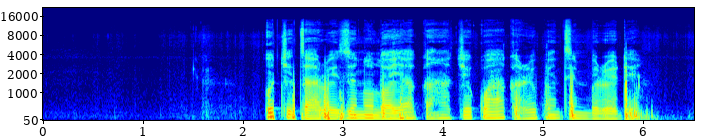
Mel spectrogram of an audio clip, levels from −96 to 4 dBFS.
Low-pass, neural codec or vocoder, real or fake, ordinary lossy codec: 14.4 kHz; none; real; none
